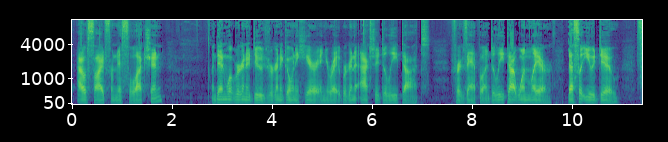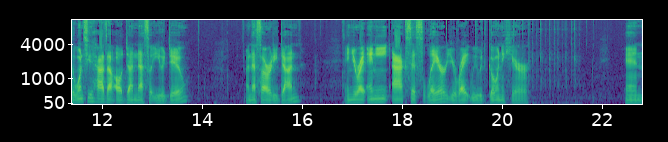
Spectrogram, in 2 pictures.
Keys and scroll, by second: 15.4 alt+space.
